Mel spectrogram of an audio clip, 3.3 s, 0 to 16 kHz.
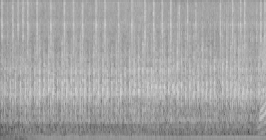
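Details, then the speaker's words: Mini One R50 1.6 16v 90hp petrol with light throttle from the driver: a fast metallic clatter over a steady low idle hum gets busier as revs rise. It started after a run to over 7000 rpm in 2nd then a shift to 3rd. No smoke. Owner suspects the timing chain tensioner. "j'ai passé la 3 et après s'est mise à claquer voilà comme ça voilà donc là euh moi je pense au tendeur de chaîne"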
